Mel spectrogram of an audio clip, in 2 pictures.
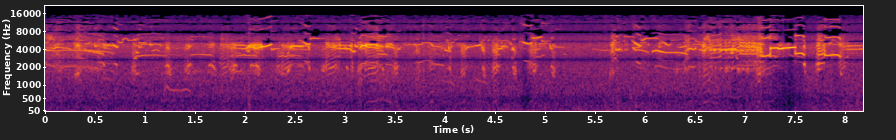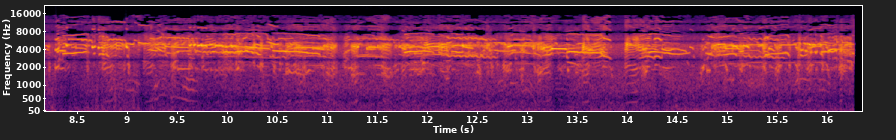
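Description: Canada goose honking among many overlapping high-pitched bird calls that go on without a break.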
